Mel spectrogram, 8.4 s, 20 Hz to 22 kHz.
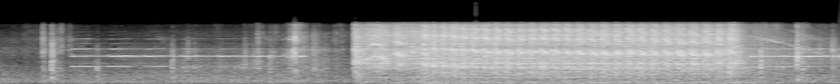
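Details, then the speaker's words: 2005 Chevrolet Suburban Z71, 54,000 miles, dies after about five minutes since a fill-up despite new starter and fuel pump: steady, even cranking about three turns a second for four seconds with no firing; cranks but won't start. "I'm having a problem starting my 2005 Suburban after I put gas in it and fil it up."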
